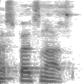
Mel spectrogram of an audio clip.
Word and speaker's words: Spetsnaz: So what were they like, the Spetsnaz? Is that I'm pronouncing that correctly? Yeah, Spetsnaz.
